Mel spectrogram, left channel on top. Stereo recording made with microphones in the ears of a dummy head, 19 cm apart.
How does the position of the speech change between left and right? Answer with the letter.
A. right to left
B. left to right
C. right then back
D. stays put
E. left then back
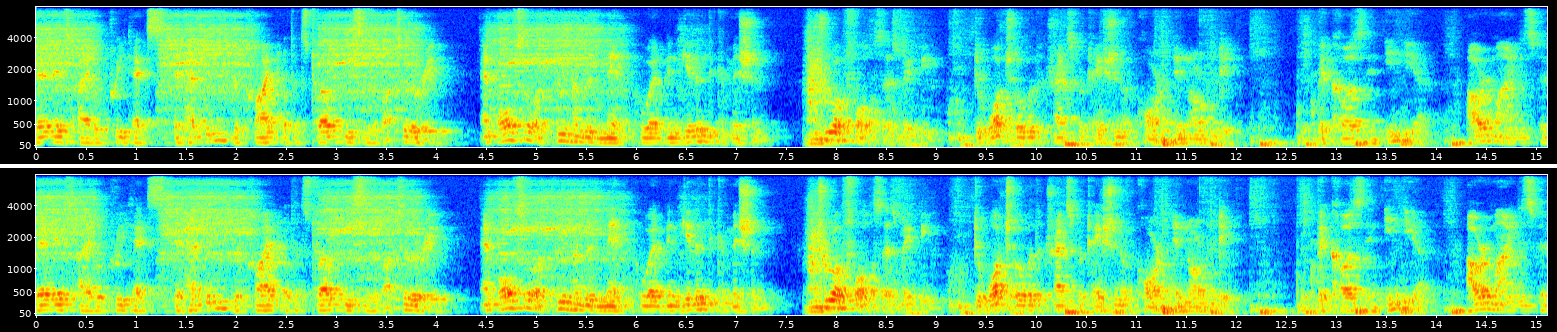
B.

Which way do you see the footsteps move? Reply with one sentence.
In this clip you hear the footsteps travel towards the right.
